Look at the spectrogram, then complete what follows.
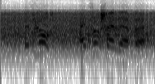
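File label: German searchlite mood low, speech; War Thunder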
